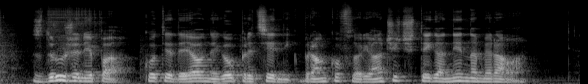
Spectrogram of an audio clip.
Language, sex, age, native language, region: Slovenian, male, 50-59, Slovenian, Savinja region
